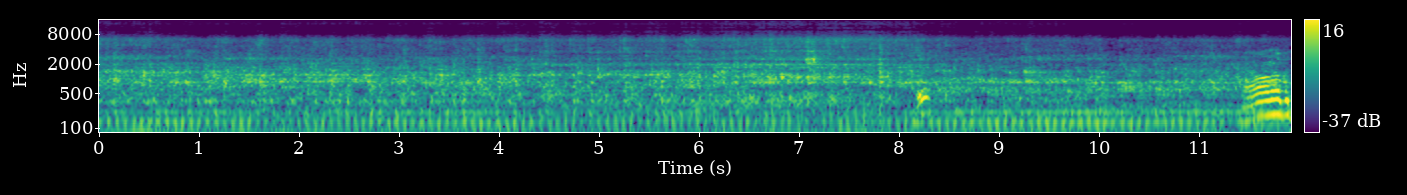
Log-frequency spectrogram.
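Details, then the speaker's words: Toyota Camry 1MZ-FE V6 idling after the timing belt was put back on: uneven, stumbling idle with an irregular shake. A fuel injector left disconnected while checking for misfires causes a dead cylinder, so it was reconnected. "I think I found my problem I when I was checking for the misfires I pulled the injector off so I pop that back in"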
